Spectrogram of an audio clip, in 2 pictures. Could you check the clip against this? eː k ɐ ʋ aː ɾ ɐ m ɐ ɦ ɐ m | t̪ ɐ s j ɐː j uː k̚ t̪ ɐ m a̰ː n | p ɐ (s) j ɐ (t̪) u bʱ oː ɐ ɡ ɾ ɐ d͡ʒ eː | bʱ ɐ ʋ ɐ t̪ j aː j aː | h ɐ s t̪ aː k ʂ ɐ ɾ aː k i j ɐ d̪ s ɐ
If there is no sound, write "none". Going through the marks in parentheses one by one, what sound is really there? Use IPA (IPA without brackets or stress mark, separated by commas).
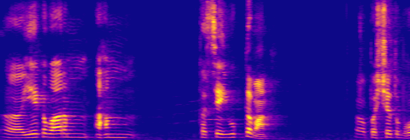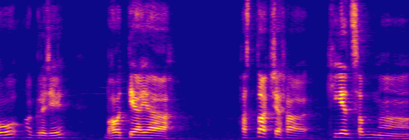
ʃ, t̪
